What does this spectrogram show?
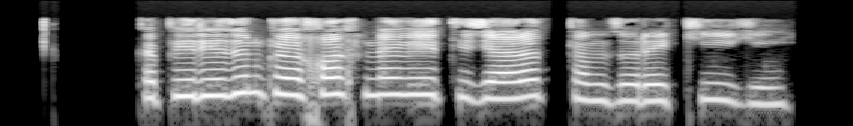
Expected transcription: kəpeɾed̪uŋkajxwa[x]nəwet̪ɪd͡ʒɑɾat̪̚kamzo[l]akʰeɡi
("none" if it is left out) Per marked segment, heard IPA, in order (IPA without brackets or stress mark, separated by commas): x, ɾ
